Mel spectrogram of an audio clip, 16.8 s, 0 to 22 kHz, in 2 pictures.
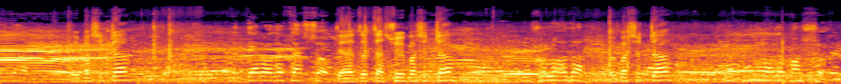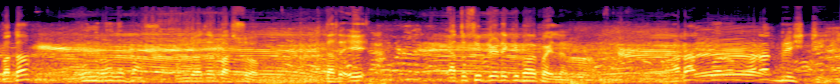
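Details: Young bulls and heifer calves at a cattle market in Narail, Bangladesh, on 18 May 2024, lowing in dense overlapping moos, several animals calling at once in harmonic, wavering bellows, under steady crowd chatter and voices.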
